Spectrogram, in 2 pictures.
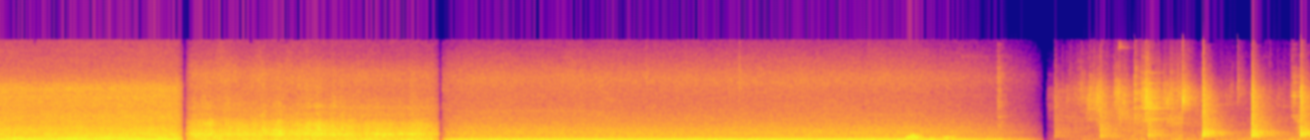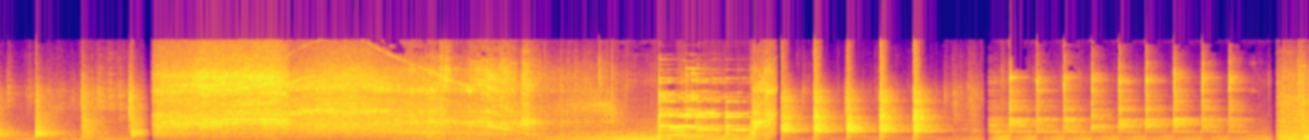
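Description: A steady low drone with held low tones. After a sudden break about ten seconds in comes a run of sharp hammer blows, about two a second, knocking the investment mould off a fresh bronze casting, then a loud rushing hiss and a second, faster run of knocks.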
